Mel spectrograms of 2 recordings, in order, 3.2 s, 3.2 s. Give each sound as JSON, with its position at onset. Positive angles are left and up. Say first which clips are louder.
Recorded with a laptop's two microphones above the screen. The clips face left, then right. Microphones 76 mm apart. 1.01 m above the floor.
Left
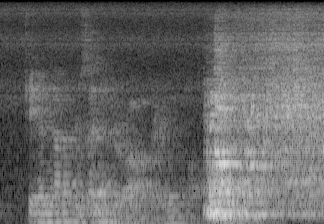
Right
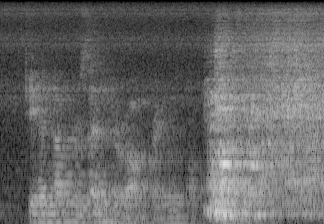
{"t": 0.2, "sound": "a man speaking", "louder": "right 1 dB", "side_deg": 15, "distance_m": 3.0}
{"t": 2.0, "sound": "a toilet flushing", "louder": "left 2 dB", "side_deg": 75, "distance_m": 8.5}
